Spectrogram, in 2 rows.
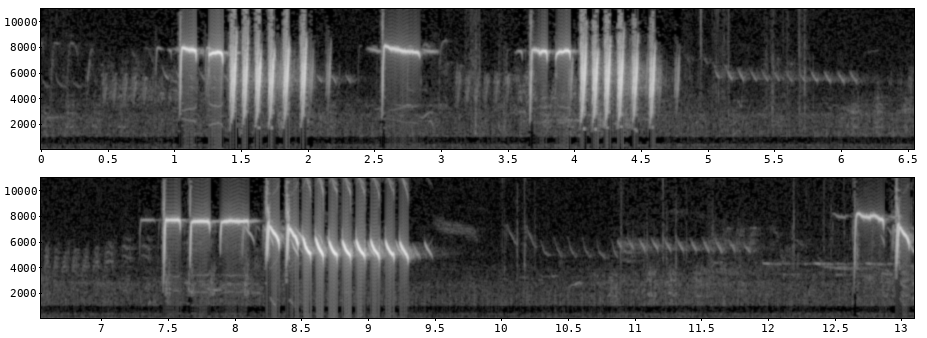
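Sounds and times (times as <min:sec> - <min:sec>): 
Eurasian blue tit singing: 0:00.7 - 0:04.8, 0:07.3 - 0:09.4, 0:12.0 - 0:13.0.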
